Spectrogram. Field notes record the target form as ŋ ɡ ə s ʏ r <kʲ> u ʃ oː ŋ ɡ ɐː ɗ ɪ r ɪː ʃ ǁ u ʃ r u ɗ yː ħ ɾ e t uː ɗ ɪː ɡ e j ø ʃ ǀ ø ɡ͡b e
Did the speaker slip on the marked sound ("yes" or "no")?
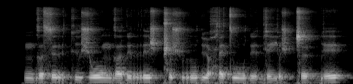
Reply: no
